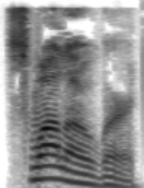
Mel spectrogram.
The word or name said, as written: swallowwort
